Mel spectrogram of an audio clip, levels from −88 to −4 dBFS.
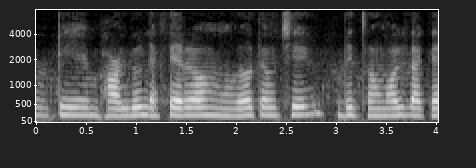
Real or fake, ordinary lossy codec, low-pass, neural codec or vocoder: fake; none; none; codec, 16 kHz, 1.1 kbps, Voila-Tokenizer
